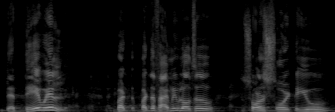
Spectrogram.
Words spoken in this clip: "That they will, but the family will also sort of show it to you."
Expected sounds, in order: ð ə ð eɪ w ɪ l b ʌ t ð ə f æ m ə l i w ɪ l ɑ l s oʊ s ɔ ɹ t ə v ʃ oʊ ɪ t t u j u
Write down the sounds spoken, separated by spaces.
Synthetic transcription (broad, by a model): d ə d eɪ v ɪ l b ʌ t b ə f æ m ə l i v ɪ l ɑ l s oʊ s ɔ ɹ t ə v s oʊ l t u j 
